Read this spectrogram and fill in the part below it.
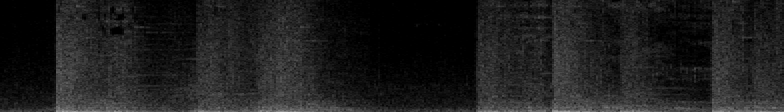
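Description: Spell impacts burst one after another in a video game battle.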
